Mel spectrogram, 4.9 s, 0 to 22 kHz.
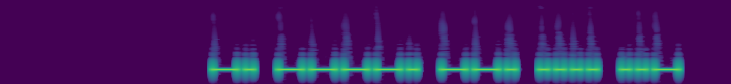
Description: Morse code, heard as a keyed tone, about 26 wpm, 700 Hz. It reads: N9GHU
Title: Speed Racing - USA Call Signs 22wpm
